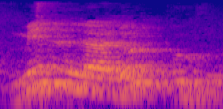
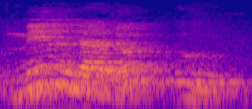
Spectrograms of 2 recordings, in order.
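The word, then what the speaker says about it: مِن لَّدُنْهُ: Jadi contohnya itu langsung masuk ke huruf setelahnya. Jadi nun sukunnya itu tidak perlu diucapkan. Nah, contohnya m i n min ladun hu. Kita ininya disilang langsung mil gitu ya tanpa dengung.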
